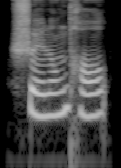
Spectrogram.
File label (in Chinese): "水龙头", Chinese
